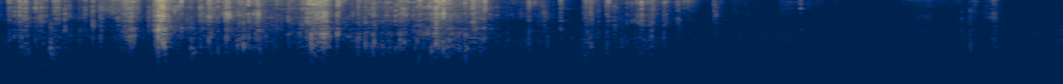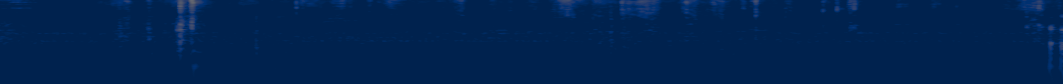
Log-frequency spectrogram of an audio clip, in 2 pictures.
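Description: A foil Pokémon booster pack wrapper being torn open by hand, with crackling and crinkling, for the first three seconds or so. After that it is nearly quiet, apart from one faint click about six seconds in.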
